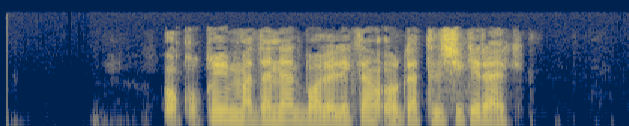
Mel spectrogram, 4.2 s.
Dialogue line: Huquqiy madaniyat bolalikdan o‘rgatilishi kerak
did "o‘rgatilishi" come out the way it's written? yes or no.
yes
